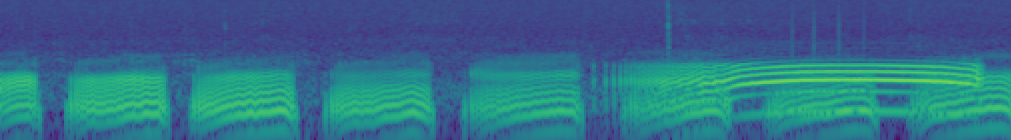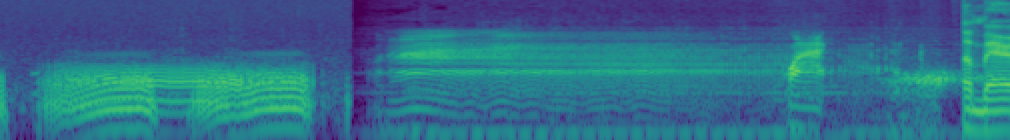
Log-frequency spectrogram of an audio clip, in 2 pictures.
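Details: Atlantic Puffin in the breeding season, calling from burrows or crowded colony gatherings while competing for space and mates: deep, muffled groaning growls repeated about every second for seven seconds, then a rougher noisy passage with a faint musical tone.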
